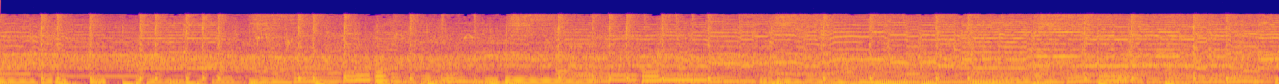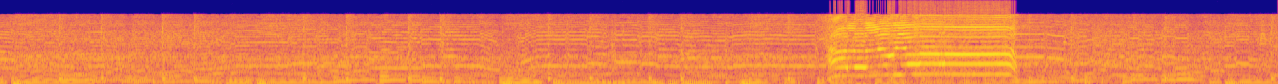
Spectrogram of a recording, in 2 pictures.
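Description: A large audience in a hall shouts to the Lord together in a loud, sustained roar of many overlapping voices, with a sharper, higher-pitched burst rising above the crowd near the end.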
